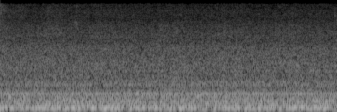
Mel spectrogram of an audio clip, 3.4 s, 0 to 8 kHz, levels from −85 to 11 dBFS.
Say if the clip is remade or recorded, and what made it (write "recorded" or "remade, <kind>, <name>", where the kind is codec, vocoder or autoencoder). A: recorded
